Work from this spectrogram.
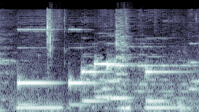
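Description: A phone rings with an incoming call, playing a short electronic melody of bright, clear tones in quick phrases, fairly close and heard alone.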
